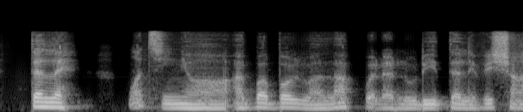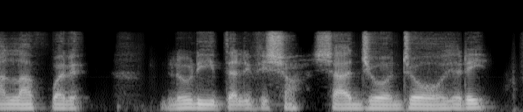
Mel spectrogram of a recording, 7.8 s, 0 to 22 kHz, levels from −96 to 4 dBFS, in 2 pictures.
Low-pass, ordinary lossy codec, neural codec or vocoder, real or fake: none; none; codec, 16 kHz, 0.5 kbps, X-Codec, HuBERT features, trained on LibriSpeech; fake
